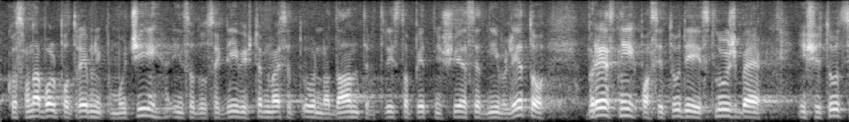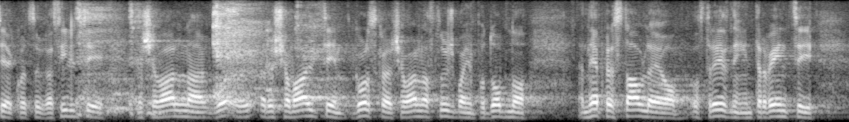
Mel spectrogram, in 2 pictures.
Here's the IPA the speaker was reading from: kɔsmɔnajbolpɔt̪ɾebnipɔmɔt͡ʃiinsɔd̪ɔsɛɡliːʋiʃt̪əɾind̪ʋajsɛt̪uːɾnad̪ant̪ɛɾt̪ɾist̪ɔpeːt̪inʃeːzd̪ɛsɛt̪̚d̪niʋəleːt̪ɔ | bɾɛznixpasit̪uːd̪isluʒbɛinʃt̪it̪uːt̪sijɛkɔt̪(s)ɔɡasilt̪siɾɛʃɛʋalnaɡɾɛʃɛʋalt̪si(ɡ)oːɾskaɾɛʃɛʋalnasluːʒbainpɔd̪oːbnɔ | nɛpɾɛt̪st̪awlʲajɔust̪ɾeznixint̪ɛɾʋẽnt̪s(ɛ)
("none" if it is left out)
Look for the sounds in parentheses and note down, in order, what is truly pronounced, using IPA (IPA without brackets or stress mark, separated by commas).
s, ɡ, i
